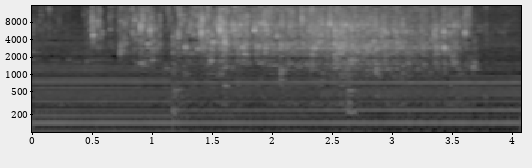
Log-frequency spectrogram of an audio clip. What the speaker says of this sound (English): Remember, the water is lukewarm water. So I'm going to be pouring it in to the container.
